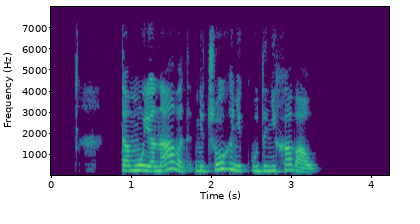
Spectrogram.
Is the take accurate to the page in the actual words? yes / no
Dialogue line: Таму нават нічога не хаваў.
no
